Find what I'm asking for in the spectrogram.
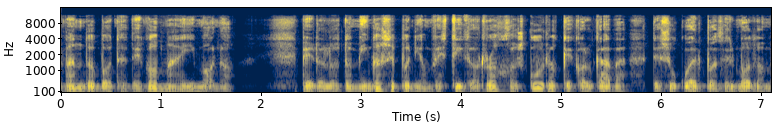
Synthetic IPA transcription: βand̪oβo̞t̪ezðe̞ɣo̞maimo̞̰no | pe̞ɾo̞lo̞zðo̞mĩŋɡosːe̞po̞niaumbe̞st̪iðo̞̰ro̞xoːskuɾo̞ke̞ko̞̰lkaβa̰ð̥e̞sukwe̞ɾpo̞ðe̞̰lmo̞ðo̰m

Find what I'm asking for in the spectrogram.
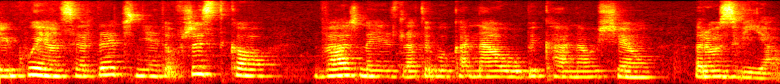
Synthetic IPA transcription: ɛŋkujɛsɛɾd̪ɛt͡ʂɲɛt̪ɔfʂɘst̪kɔ | vaʐnɛjɛslat̪ɛɡɔkanawubɘkʰanawɕɛ | ɾɔzvʲija̰w

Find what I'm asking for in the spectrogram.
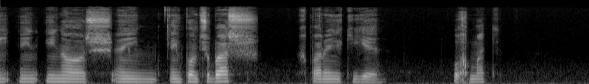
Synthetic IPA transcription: ẽẽj̃nɔʃẽj̃ẽj̃põnt̪uʒbaʃu̥ʁɨpaɾɐ̃j̃ɐkʰiɐ | uʁɨmat̪

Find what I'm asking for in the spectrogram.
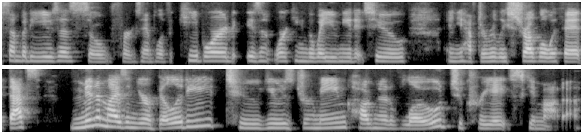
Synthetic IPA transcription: sʌ̃mbɑɾijʉzɪz̥soʊfə˞ɨɡzæ̃mpl̩ˠəfəkʰibɔɹɾɪzɨ̃nʔwɜ˞kɪ̃ŋðəweɪjɨniɾɨtʰʉ | ʔɨ̃njɨɦæftɨɹɪlˠistɹ̥ʌɡl̩ˠwɪðɪt̪̚ðæts | mɪ̃nɨmaɪzɪ̃ŋjə˞ɨbɪlˠəɾiɾɨjʉzd͡ʒəmẽɪ̃nkʰɑɡ̚nɨɾəvloʊd̚tʰɨkʰɹ̥ieɪtskɨmɑ̰ɾə̰

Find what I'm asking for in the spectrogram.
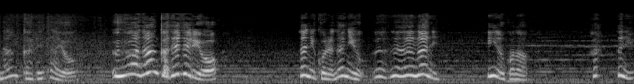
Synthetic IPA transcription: nãŋkad̪e̞t̪ajo | ɯ̟anãŋkad̪e̞t̪e̞ɾɯ̟jo̞ | naɲ̟iko̞ɾe̞naɲ̟ijoɯ̟̃ɯ̃ɯ̃naɲ̟i | iːno̞kana | hanaɲ̟i

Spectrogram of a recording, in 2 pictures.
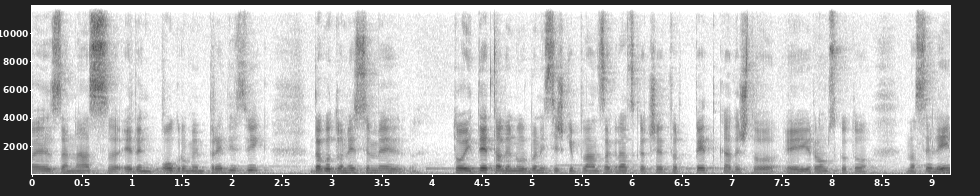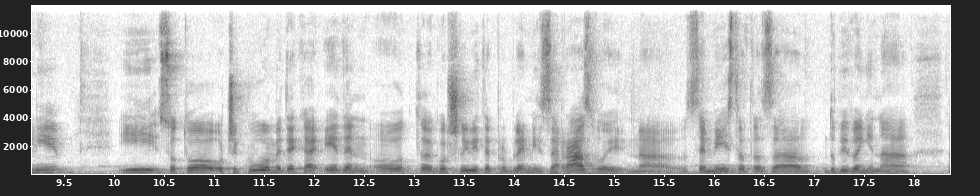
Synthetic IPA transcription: ɛzanasɛ̰d̪ɛnoɡɾɔmɛnpɾɛd̪izvik | d̪aɡod̪onɛsɛmɛ | t̪ojd̪ɛt̪alɛnuɾbanist̪it͡ʃkiplˠanzaɡɾat̪skat͡ʃɛt̪vəɾt̪̚pɛt̪kad̪ɛʃt̪oɛiɾɔmskot̪o | nasɛlɛnijɛ | isot̪ɔaot͡ʃɛkuvamɛd̪ɛkaʔɛd̪ɛnod̪ɡɔɾʃlivit̪ɛpɾɔblɛmizaɾazvɔjna̰sɛmɛjst̪vat̪azad̪obivaɲɛna

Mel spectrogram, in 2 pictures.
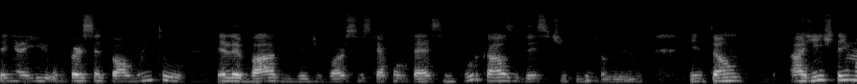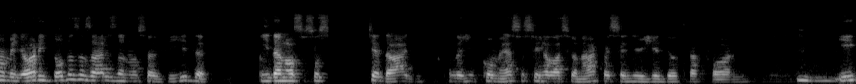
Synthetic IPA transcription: t̪ẽj̃aiũpeɾsẽnt̪uawmũj̃t̪ʊ | elevad̪ʊd̪ɪd͡ʒivɔɾsjʊskɪakõnt̪ɛsẽj̃poɾkawzɐd̪esɪ̥t͡ʃipʊd̪ɪpɾoblẽmɐẽnt̪ɐ̃w̃ | aʒẽnt͡ʃɪ̥t̪ẽj̃ũmɐmeʎɔɾɐẽt̪̬od̪ɐzɐzaɾjɐzd̪ɐnɔsɐvid̪ɐ | ɪd̪ɐnɔsɐ̥so | sied̪ad͡ʒɪkwɐ̃nd̪ʊɐʒẽnt̪ɪ̥komɛsɐɐsɪɦelasionaɾkõɛsɐeneɾʒiɐd̪ɪowt̪ɾɐfɔɾmɐ | ɪ

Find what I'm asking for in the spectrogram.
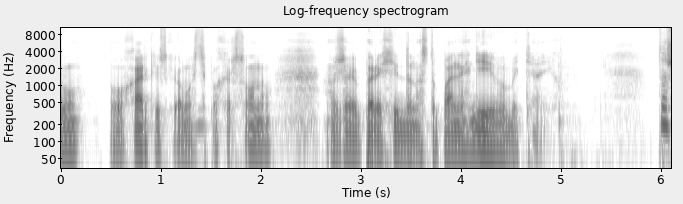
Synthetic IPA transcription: ʋʊ | pɔ̰xɑrkʲiwsʲkijɔ̰mɔsʲtʲi̥pɔxersɔ̰nʊwʒɛpeɾʔexʲid̪̚ːɔnɐst̪ʊpɑlʲnɪxdʲijiʋɪbɪtʲːajix | t̪ɔ

